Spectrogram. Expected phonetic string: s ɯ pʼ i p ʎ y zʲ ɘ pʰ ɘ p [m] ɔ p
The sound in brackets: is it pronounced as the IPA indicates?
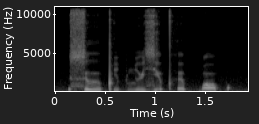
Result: no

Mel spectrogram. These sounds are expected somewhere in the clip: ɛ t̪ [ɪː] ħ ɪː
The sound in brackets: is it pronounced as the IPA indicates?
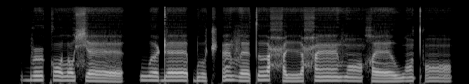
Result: no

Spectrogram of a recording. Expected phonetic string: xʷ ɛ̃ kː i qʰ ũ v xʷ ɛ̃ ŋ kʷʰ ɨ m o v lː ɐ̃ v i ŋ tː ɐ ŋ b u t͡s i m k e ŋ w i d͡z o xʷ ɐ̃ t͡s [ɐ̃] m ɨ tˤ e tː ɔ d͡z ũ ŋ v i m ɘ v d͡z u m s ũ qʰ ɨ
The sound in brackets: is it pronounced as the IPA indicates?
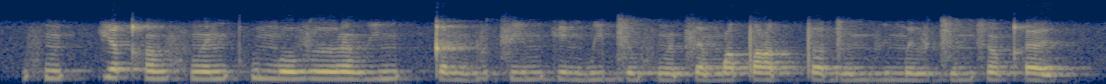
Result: no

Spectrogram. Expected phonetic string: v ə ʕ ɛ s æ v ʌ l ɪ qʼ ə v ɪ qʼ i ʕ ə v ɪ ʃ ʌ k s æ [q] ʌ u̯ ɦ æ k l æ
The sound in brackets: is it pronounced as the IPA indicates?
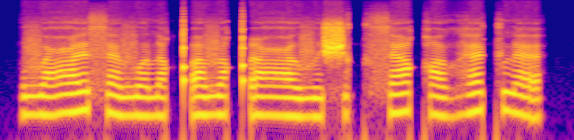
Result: yes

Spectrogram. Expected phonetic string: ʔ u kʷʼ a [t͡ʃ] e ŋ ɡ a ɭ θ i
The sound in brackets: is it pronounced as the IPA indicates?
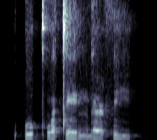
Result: no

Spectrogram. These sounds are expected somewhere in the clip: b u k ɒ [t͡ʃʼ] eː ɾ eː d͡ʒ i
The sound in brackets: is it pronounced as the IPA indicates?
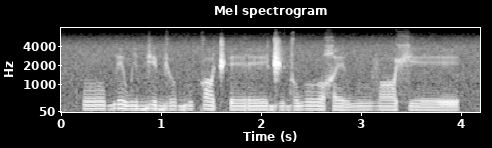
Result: yes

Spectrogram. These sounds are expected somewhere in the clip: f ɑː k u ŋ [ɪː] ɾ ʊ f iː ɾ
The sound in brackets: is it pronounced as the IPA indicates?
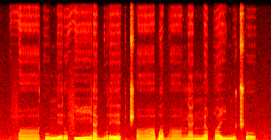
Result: yes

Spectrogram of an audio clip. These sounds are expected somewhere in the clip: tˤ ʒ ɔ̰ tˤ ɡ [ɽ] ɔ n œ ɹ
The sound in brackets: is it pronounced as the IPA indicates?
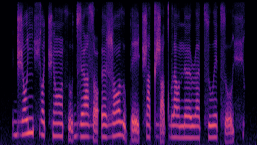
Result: no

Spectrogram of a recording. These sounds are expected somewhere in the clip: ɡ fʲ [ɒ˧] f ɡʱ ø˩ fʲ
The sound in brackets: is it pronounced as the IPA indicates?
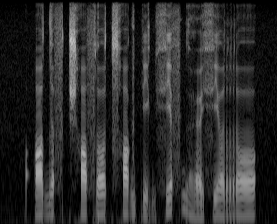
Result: no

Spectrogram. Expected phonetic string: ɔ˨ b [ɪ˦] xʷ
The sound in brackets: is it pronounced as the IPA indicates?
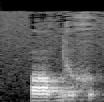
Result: yes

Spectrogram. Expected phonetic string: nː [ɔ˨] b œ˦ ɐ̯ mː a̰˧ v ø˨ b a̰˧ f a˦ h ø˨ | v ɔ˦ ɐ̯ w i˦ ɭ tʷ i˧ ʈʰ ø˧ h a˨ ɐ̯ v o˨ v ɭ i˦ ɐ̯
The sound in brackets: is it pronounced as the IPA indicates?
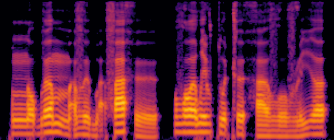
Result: no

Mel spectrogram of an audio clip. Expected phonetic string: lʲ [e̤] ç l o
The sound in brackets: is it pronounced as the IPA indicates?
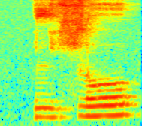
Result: yes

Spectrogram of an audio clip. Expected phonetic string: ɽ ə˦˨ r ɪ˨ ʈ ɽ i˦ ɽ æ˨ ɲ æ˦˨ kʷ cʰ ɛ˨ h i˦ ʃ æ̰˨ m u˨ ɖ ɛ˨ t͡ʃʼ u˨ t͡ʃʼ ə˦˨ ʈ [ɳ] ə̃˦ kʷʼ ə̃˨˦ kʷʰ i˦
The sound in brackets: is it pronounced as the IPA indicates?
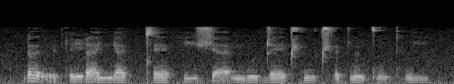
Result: yes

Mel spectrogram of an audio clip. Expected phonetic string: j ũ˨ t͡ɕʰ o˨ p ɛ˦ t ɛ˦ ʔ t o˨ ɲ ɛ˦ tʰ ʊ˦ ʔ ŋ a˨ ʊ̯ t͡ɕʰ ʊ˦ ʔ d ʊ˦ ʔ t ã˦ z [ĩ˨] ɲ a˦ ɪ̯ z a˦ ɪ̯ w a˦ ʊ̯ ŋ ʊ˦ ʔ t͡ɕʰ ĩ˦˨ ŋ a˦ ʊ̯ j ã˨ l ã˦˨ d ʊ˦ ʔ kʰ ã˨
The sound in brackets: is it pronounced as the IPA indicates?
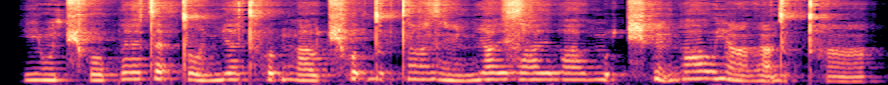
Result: yes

